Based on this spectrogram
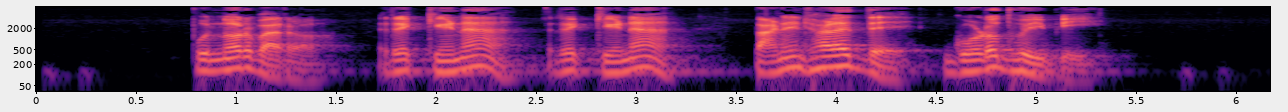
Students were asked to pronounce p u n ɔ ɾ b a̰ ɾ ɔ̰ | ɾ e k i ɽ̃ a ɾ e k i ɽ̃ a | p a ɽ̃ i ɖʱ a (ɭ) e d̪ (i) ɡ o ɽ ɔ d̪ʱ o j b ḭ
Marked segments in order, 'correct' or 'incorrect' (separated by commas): correct, incorrect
